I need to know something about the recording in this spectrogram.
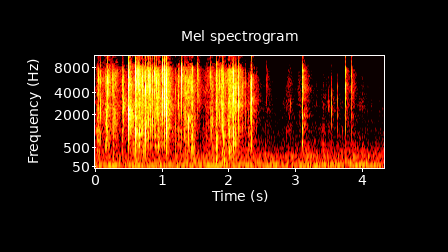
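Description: Plastic energy-bar wrapper crinkling as it is handled, dense for the first two seconds, then a few separate crackles.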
